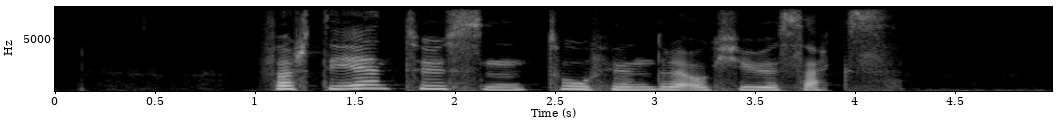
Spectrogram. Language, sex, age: Norwegian, female, 25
